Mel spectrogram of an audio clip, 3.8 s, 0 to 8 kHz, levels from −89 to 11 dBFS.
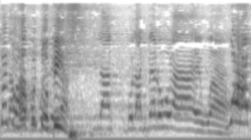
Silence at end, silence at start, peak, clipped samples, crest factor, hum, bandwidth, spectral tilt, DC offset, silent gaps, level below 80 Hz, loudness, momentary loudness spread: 0 s; 0 s; -6 dBFS; under 0.1%; 20 dB; none; 7.6 kHz; -3.5 dB/octave; 0.5%; none; -52 dBFS; -26 LUFS; 14 LU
